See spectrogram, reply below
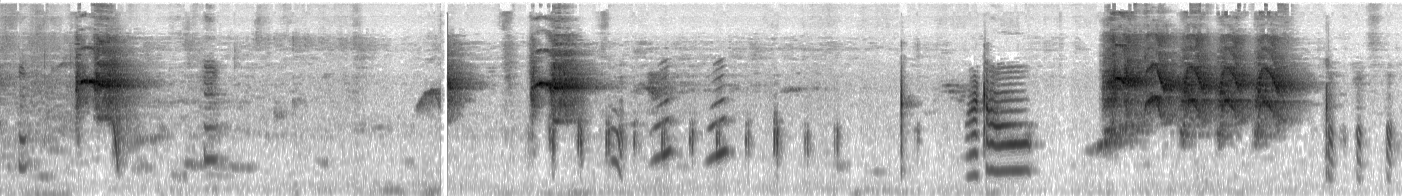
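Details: Green Indian ringneck parakeet talking and dancing: scattered screeches, clipped chattering syllables and a harmonic speech-like phrase, closing with a long pulsing, raspy screech and brief chirps.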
